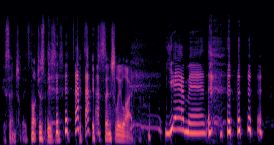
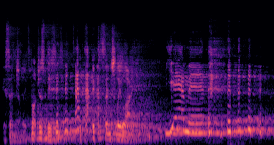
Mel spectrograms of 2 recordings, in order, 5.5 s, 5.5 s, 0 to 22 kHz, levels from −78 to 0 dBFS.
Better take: first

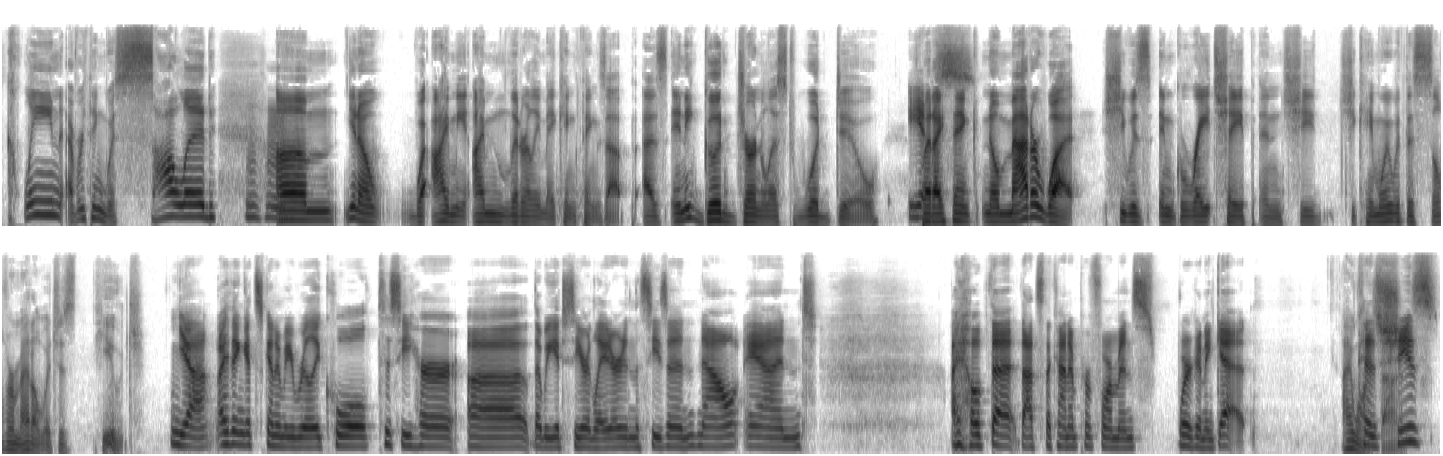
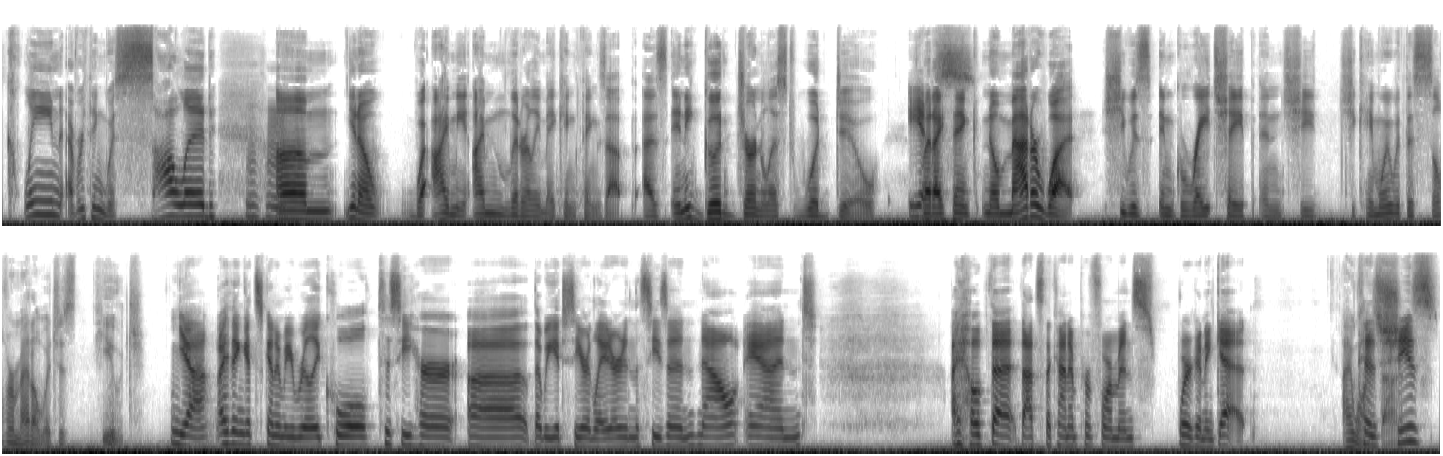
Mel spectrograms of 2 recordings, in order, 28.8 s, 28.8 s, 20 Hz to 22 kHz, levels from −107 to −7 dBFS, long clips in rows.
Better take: first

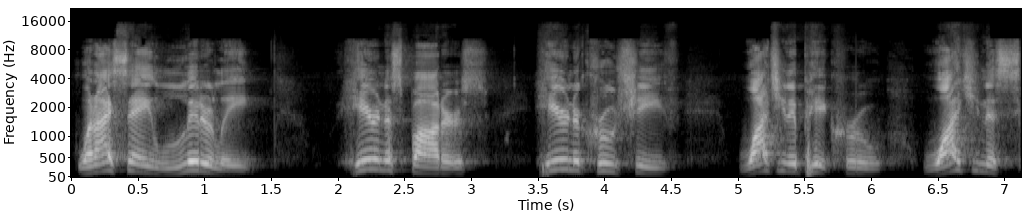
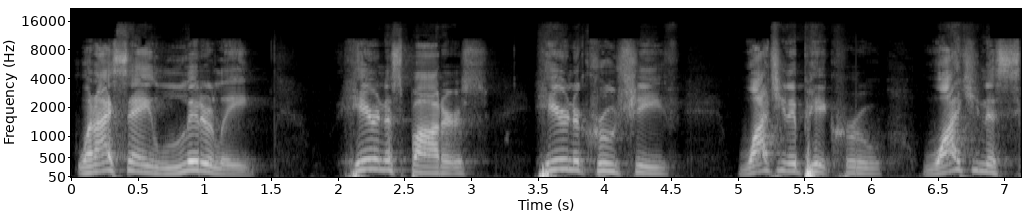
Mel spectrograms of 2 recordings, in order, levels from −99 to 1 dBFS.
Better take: second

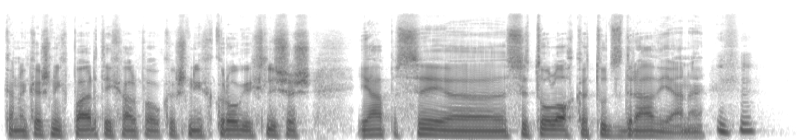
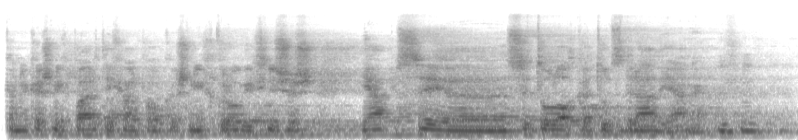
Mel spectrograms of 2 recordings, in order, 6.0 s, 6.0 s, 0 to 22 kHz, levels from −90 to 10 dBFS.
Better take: first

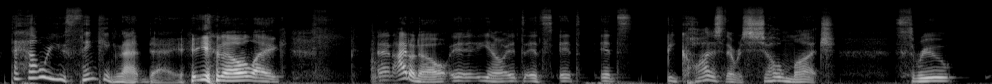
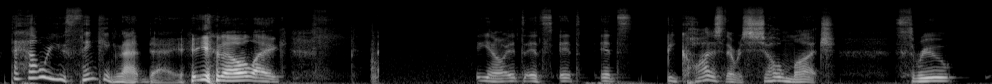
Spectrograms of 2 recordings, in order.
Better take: first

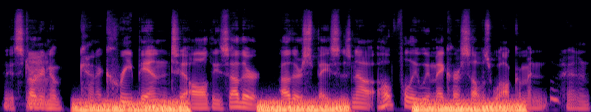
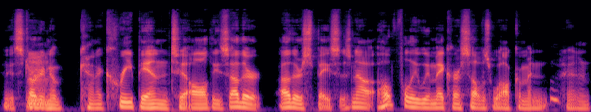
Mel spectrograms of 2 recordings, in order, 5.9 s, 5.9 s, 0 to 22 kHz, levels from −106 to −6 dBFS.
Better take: second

